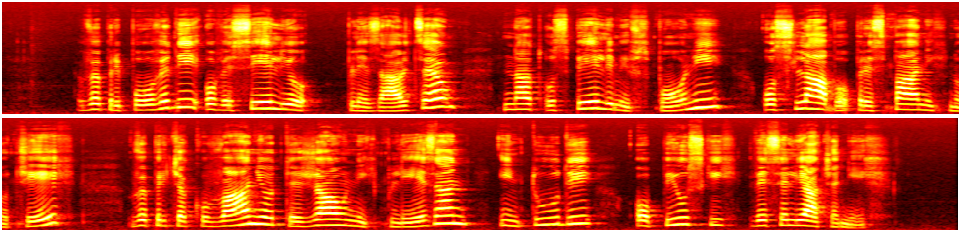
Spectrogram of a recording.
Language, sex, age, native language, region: Slovenian, female, 60+, Slovenian, Pomurje region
